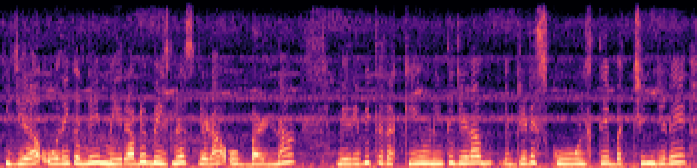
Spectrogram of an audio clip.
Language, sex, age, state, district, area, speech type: Dogri, female, 30-45, Jammu and Kashmir, Reasi, rural, spontaneous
